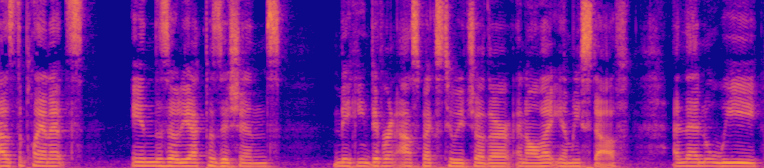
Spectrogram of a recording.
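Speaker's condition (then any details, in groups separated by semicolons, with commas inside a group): No condition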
